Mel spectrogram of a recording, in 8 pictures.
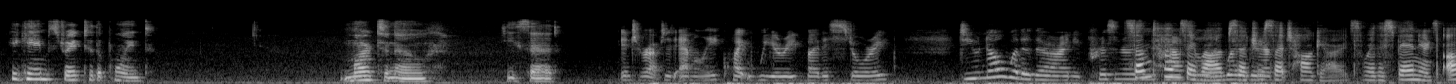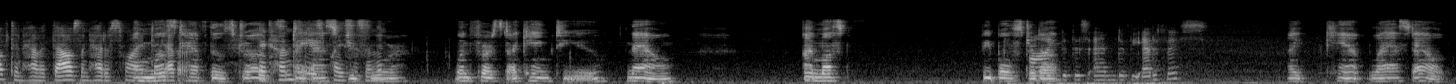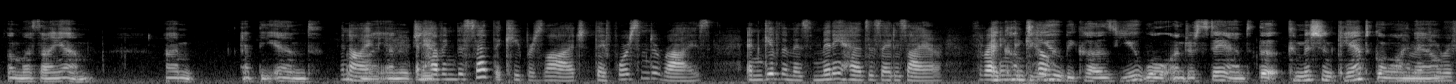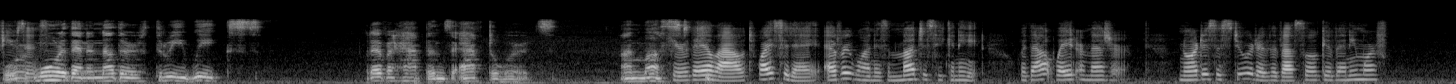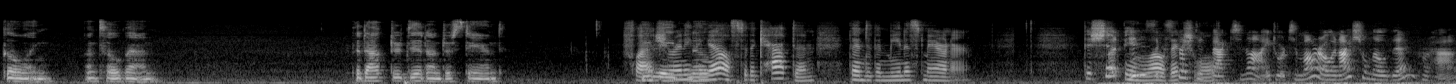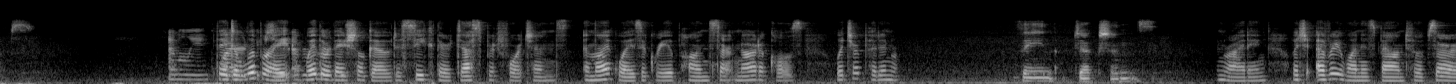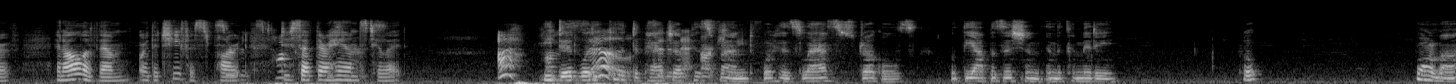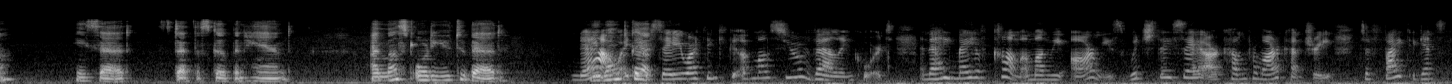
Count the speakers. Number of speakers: three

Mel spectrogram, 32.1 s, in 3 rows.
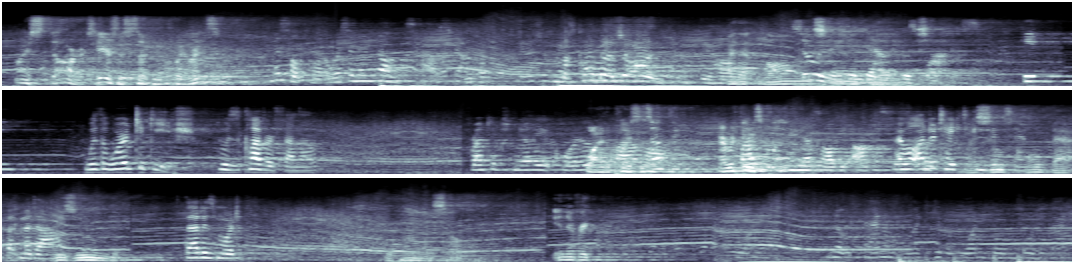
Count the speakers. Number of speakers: seven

